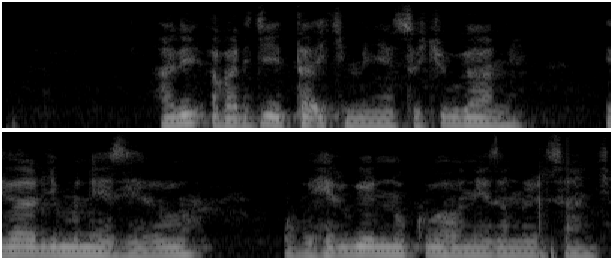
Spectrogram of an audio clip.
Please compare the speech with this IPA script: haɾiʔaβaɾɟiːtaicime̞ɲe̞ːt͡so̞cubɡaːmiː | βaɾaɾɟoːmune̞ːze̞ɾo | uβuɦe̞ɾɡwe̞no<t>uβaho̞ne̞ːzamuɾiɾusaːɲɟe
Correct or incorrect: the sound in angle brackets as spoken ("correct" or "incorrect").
incorrect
